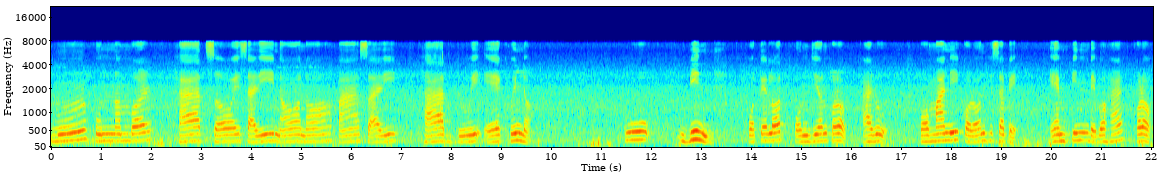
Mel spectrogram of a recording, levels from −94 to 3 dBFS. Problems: constant background noise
